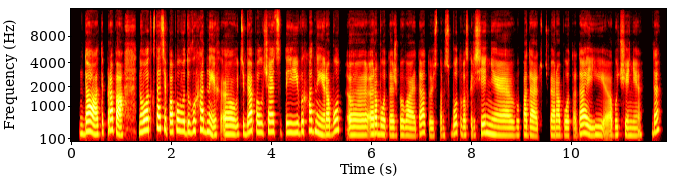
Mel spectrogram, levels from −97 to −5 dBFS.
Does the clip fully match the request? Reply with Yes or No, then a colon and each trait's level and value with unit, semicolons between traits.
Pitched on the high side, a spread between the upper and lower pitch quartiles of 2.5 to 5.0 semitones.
No: high, 195 Hz; wide, 5.4 semitones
